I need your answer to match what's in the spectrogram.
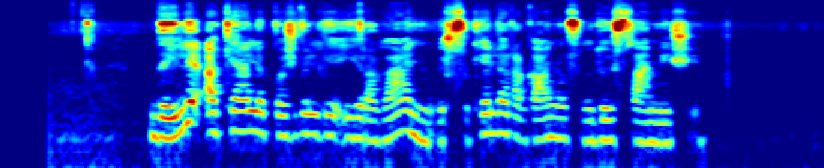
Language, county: Lithuanian, Alytus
